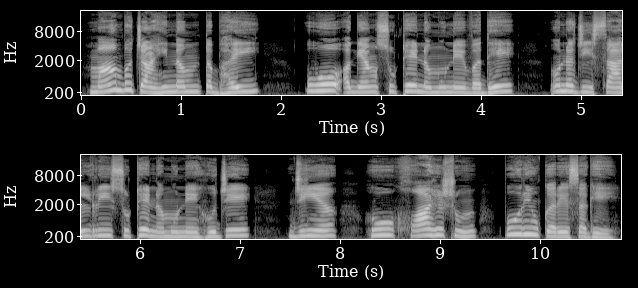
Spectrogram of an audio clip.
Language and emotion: Sindhi, neutral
